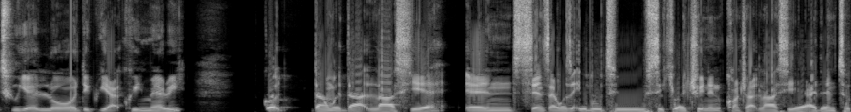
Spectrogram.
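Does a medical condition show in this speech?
Yes: stammer; stammer since childhood, really bad growing up, one year of speech therapy as adult; two speech therapy courses in past year, weekly Toastmasters public speaking practice, openly discloses stammer; repeats or blocks on some words, fluency improved over time; here repeated sounds.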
